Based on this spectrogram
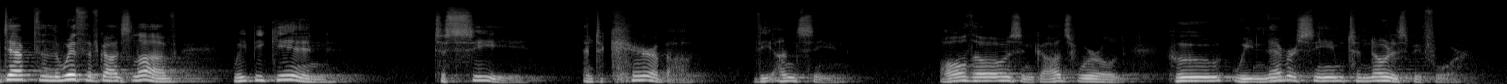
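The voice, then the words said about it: Emotional, choked-up voice. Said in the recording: “This is a topic that gets me a bit emotional.”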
